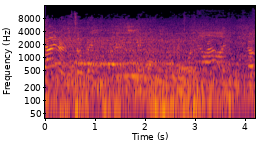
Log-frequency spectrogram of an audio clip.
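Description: City street noise: a steady low traffic rumble, with a few snatches of people talking nearby.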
